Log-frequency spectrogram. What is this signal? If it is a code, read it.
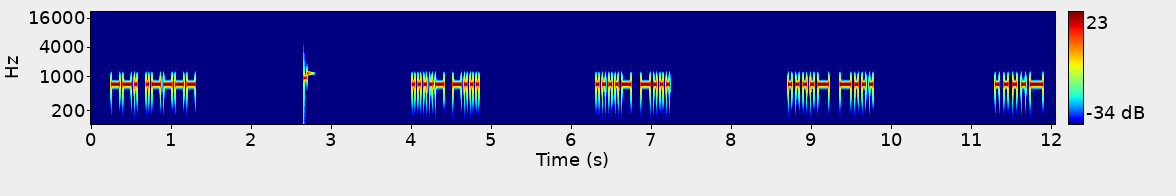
Morse code, heard as a keyed tone, about 32 wpm, 700 Hz. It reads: G1 4B 4B 4B 4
